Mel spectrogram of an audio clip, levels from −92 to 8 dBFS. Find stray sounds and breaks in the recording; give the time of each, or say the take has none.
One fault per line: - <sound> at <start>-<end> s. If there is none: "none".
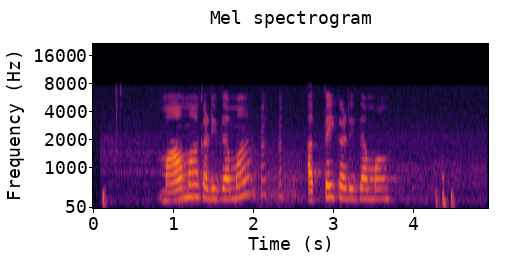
- laugh at 2.1-2.4 s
